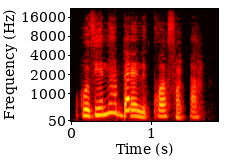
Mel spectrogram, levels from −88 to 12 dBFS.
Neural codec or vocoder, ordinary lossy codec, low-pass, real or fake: codec, 44.1 kHz, 1.7 kbps, Pupu-Codec; none; none; fake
